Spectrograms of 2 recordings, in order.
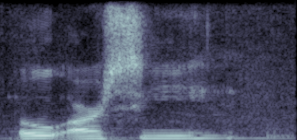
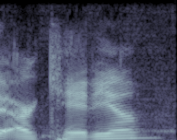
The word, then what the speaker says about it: Orcadeum: Did you say Arcadium? Orcadium. Orc. Oh, I heard. ORC. You were pronouncing it Arcadium, but when you spelled it out, you said O.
